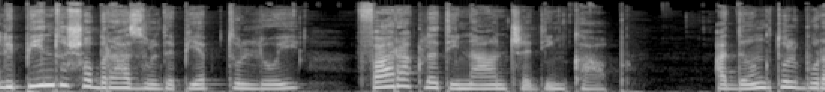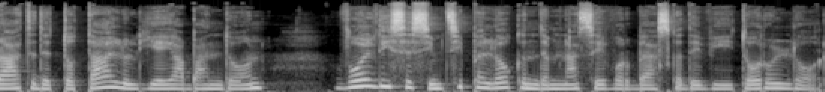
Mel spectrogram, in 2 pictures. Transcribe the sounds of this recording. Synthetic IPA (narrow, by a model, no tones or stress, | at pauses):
lipind̪uʃo̞bɾazuld̪e̞pje̞p̚t̪ulːuj | faɾaklət̪inaɨnt͡ʃe̞d̪iŋkap | ad̪ɨŋɡt̪ulbuɾat̪d̪e̞t̪o̞t̪alulje̞jaband̪o̞n | vo̞ld̪ise̞simt̪sipe̞lo̞kɨnd̪e̞mnat̪səjvo̞rbeaskəd̪e̞viːt̪o̞ɾulːo̞̰r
